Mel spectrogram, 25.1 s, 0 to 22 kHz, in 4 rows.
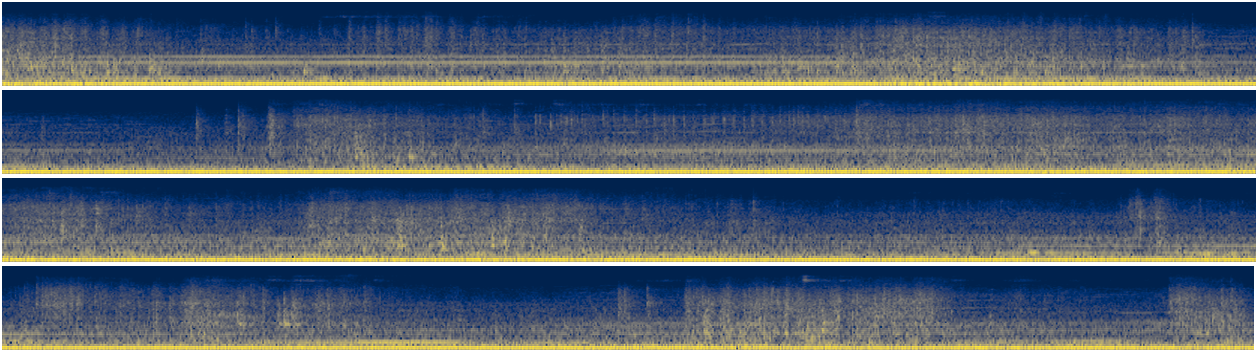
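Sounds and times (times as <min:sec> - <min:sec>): mulcher diesel engine running: 0:00.0 - 0:25.0
mulching head grinding wood: 0:00.0 - 0:25.0
wood chipping and splintering: 0:07.2 - 0:20.9, 0:21.7 - 0:25.0.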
